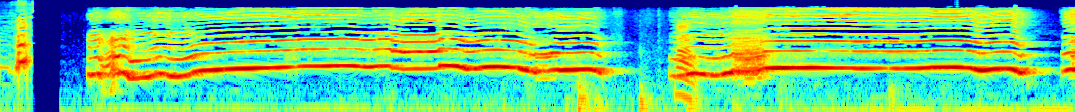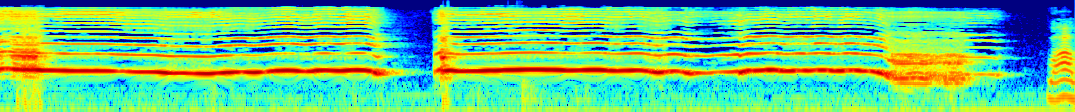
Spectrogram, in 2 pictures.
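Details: Siberian Husky howling indoors: four long, sustained, wavering howls, each lasting several seconds, with a steady mid pitch and a rich, ringing tone, separated by short breaks.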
